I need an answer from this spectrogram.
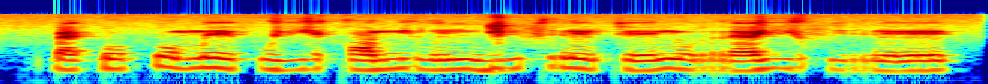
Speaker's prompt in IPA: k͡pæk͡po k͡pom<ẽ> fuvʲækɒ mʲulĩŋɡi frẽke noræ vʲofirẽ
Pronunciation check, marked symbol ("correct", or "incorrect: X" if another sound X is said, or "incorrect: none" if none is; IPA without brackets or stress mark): incorrect: e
